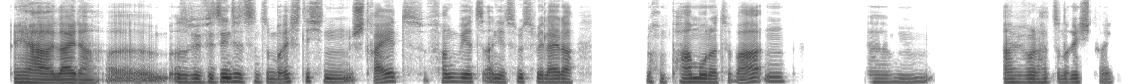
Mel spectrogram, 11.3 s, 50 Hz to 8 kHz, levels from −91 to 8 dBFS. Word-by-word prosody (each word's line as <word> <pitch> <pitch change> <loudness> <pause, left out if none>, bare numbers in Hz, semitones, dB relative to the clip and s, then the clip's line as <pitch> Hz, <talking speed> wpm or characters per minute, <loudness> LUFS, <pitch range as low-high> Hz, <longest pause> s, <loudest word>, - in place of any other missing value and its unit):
Ja, 110 -3 +5
leider. 105 -1 +4
Ähm, - - -5
also 125 -2 0
wir 120 -2 0
wir 125 - +1
sind 135 +2 +7
jetzt 130 -1 0
in 130 - -7
so 120 - -5
'nem 115 - -2
richtigen 130 0 -2
Streit 145 0 +1 0.2
f - - -18
fangen 140 0 -2
wir 135 - +1
jetzt 130 0 -1
an. 130 - -2
Jetzt 120 -3 -3
müssen 130 0 -2
wir 120 - 0
leider 120 -1 +2 0.7
noch - - -9
'n 125 - -8
paar 125 -1 +1
Monate 125 -3 +2
warten, 145 +7 0 0.8
ähm, 125 +1 -9 0.7
aber 115 0 -2
wir 120 - -7
wollen 120 -1 0
halt 120 +1 -6
so 115 - -7
'n - - -3
Rechtsstreit 120 -2 -5
125 Hz, 185 wpm, -23 LUFS, 115-130 Hz, 0.8 s, sind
